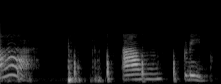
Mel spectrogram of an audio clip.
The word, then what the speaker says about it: อังกฤษ: ตัว หรือ อยู่ ด้วย แต่ เวลา เรา อ่าน ออก เสียง ร อ่าน ออก เป็น รินะ ดี นะ คะ อ้า นะ คะ อ่าน อีก ครั้ง นะ คะ อัน ที่ หนึ่ง เรา อ่าน ว่า อังกฤษ คัน ที่ สอง เรา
